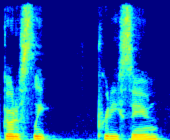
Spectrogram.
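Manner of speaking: normal talking voice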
